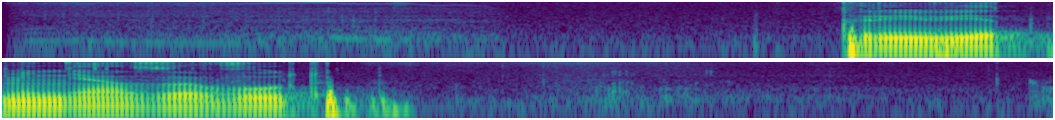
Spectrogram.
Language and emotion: Russian, neutral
